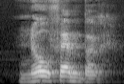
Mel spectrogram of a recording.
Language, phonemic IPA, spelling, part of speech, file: Dutch, /noˈvɛmbər/, november, noun, Nl-november.ogg
- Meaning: November (the eleventh month of the Gregorian calendar, following October and preceding December)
